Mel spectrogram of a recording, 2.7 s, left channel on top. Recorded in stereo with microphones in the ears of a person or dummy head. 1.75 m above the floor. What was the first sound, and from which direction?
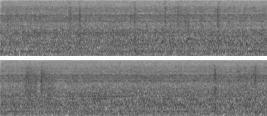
Only background noise.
